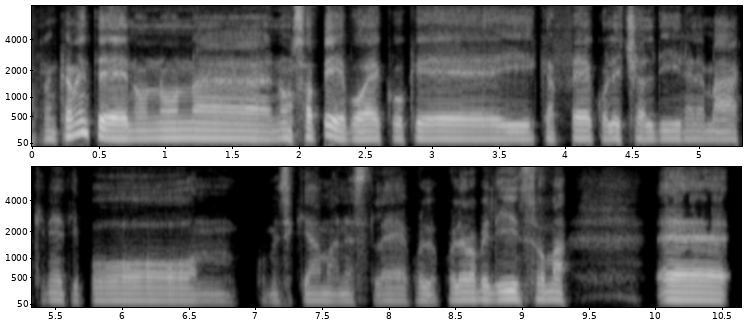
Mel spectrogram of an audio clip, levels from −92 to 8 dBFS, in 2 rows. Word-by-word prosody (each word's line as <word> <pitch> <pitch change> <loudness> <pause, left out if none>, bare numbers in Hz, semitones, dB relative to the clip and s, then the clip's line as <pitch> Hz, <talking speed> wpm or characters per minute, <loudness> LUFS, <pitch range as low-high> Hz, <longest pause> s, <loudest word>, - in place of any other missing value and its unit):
Francamente, 120 - +5
no 120 +1 -2
non, 125 +1 0
ehm 120 -2 +2
non 125 +2 -2
sapevo, 115 -3 +4
ecco, 115 0 0
che 125 - -2 0.6
i 110 -1 -1
caffè 120 -2 -2
con 115 - -7
le 115 -1 0
cialdine, 115 0 -4
le 110 - -8
macchine, 110 -1 -6
tipo, 105 -1 -7
mhmm, 95 -2 -19
come 100 - -23
si - - -7
chiama, 105 -1 -12
Nestlé, 100 0 -7
quel 100 -2 -12
quelle 110 0 -6
robe 115 0 -3
lì, 115 +3 -2
insomma, 120 -1 -3 0.7
ehm 110 -2 +3
115 Hz, 150 wpm, -23 LUFS, 105-120 Hz, 0.7 s, Francamente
